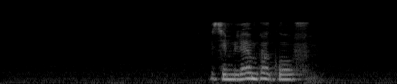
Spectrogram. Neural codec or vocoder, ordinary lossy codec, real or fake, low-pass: vocoder, 24 kHz, 100 mel bands, Vocos; none; fake; 7.2 kHz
